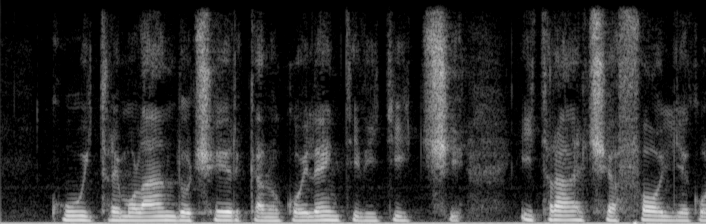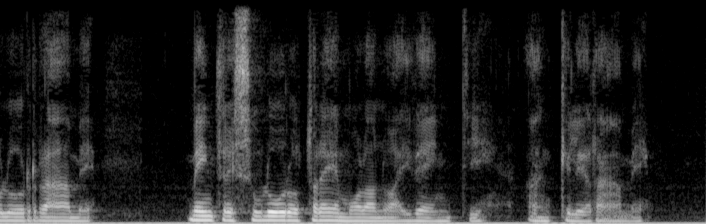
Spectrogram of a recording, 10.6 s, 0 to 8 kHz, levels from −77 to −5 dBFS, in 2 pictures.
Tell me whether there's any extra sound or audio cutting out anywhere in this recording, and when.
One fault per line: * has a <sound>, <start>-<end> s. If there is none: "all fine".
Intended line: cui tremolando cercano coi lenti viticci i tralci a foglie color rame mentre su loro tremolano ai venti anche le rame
all fine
